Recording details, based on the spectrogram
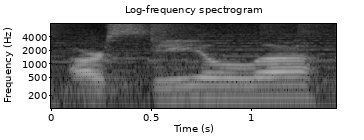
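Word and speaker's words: Arciela: It's like R, and then it's Ciel, like C-I-E-L, and then there's an A at the end.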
